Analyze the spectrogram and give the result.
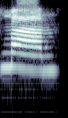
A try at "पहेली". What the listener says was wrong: Is this ma or pa? Pa. प हे ली।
